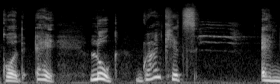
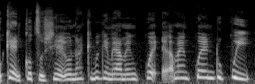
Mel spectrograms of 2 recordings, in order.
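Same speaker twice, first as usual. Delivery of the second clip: ordinary delivery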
